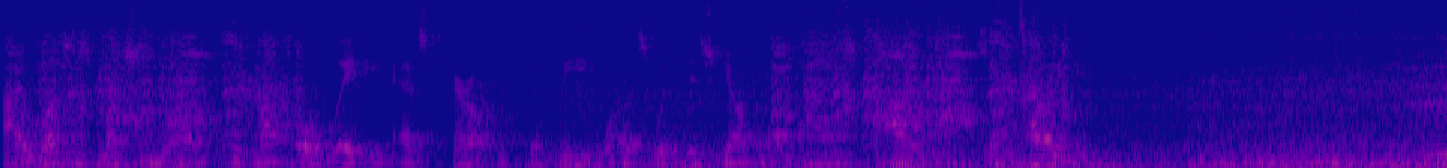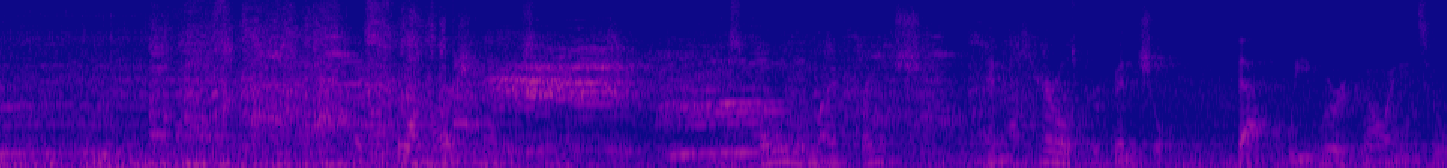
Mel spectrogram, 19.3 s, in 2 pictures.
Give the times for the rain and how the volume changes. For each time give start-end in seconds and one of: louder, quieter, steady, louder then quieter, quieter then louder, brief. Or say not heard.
3.4-19.2 louder then quieter.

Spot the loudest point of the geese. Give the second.
12 s.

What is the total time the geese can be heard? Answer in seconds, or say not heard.
8 s.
